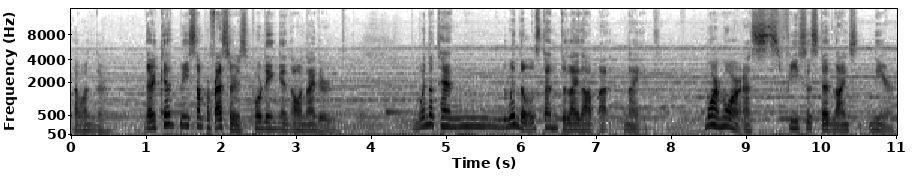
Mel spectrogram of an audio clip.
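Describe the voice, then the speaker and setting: A man reading a visual novel aloud for a let's play, halting and repeating words, breaking off for casual commentary. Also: a little high, very animated, over music.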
